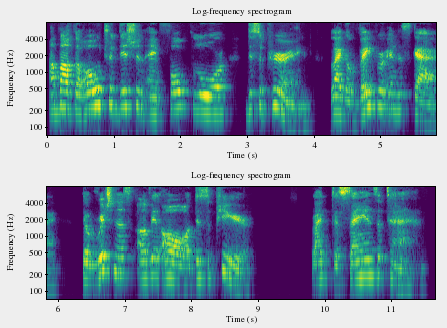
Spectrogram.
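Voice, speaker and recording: A woman recites a poetic monologue with lyrical, theatrical delivery. Her voice is slightly low and she moves slowly through each phrase, with the echo of a live room around her. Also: lively intonation. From rural Virginia, United States. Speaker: community performer reading own piece. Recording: roomy, echoing live space.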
